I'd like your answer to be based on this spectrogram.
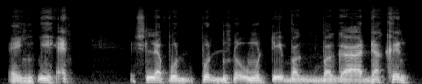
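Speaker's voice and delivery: ordinary talk, nothing marked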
